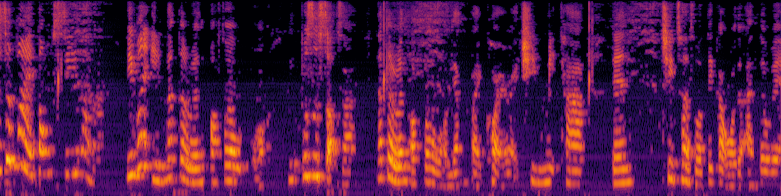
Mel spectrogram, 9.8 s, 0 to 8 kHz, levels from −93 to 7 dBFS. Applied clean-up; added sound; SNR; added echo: classical method spectral subtraction.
